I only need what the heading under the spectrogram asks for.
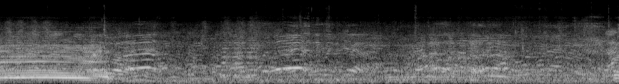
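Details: Cow at a busy weekly Wednesday cattle market at Nandail Chowrasta, Bangladesh, 17 July 2025: one loud, rich, droning moo opens the recording and lasts about a second, followed by steady crowd murmur and people talking.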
